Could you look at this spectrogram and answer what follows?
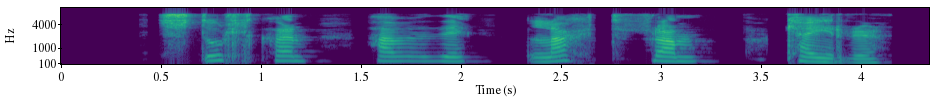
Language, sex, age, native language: Icelandic, female, 8, Icelandic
